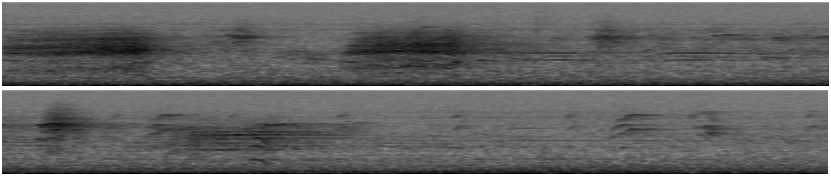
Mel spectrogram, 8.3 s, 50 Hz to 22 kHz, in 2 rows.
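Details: Lorikeets in a 360-degree VR recording: harsh, broad screeches in bursts about a second apart early on, then thinner, higher chattering notes, over a steady low rumble of background noise.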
